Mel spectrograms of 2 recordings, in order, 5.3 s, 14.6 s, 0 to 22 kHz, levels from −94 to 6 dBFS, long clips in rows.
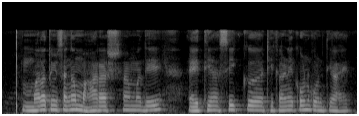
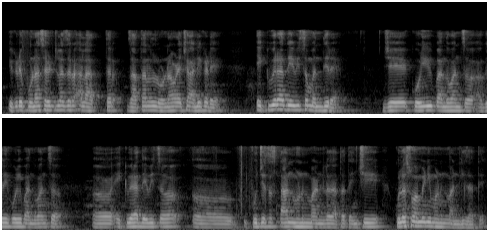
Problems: background sounds at intervals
